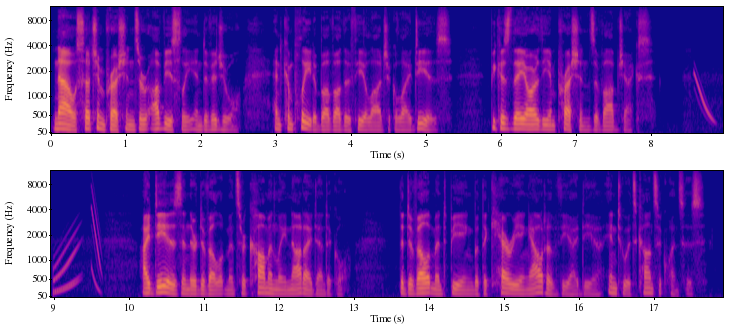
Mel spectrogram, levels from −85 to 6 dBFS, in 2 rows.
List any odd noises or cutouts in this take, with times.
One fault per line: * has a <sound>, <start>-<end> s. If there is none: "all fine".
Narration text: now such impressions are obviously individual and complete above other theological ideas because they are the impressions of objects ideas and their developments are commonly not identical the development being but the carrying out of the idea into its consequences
* has a chirp, 8.6-9.7 s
